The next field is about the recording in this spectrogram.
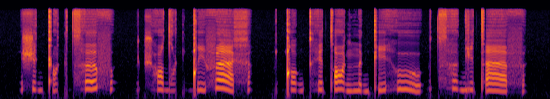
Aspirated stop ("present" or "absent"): present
